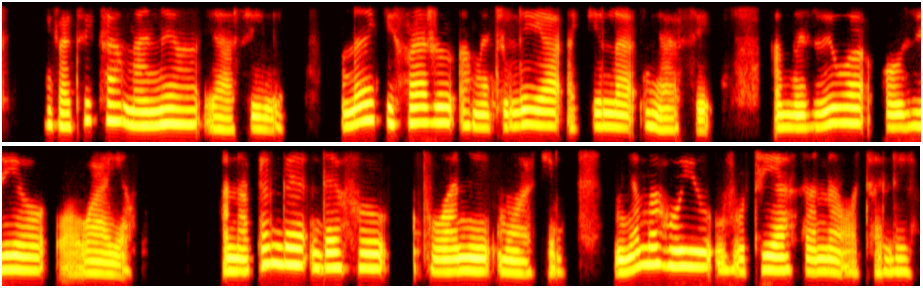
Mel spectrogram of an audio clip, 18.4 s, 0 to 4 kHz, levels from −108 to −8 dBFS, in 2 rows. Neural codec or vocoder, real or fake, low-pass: codec, 16 kHz, 4 kbps, X-Codec, HuBERT features, trained on balanced general audio; fake; 3.6 kHz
